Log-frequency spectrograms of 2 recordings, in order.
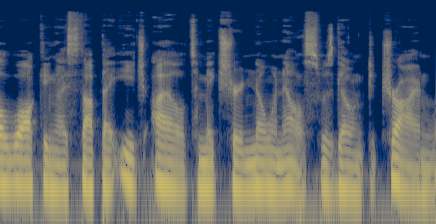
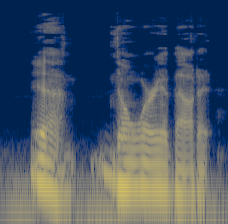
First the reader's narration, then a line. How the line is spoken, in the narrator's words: groaned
